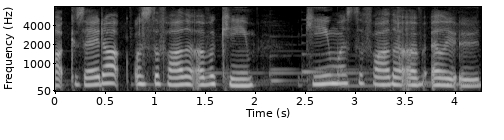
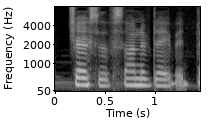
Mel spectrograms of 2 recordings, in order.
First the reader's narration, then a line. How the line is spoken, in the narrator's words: the angel said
